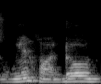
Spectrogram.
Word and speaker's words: Nguyen: It is pronounced when uh you say it in Vietnamese, I would introduce myself as winon, which is uh last name first, middle name,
